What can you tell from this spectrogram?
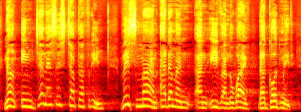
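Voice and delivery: ordinary talk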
